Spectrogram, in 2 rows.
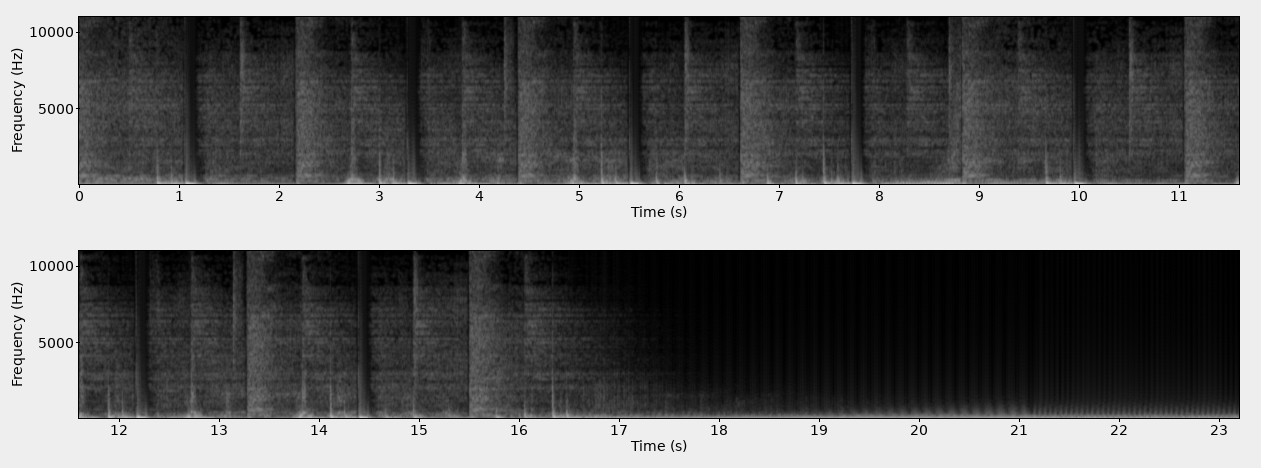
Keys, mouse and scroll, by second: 0.4 ctrl+t, 10.2 alt+shift+click.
